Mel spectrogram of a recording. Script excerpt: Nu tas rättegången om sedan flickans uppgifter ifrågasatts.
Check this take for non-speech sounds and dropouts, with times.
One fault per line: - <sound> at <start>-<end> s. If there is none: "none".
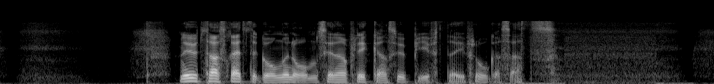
none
